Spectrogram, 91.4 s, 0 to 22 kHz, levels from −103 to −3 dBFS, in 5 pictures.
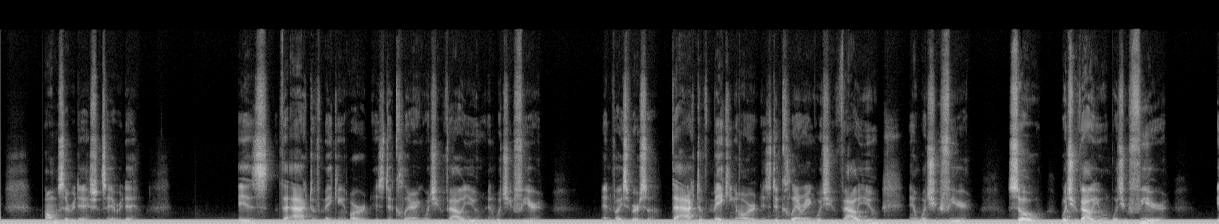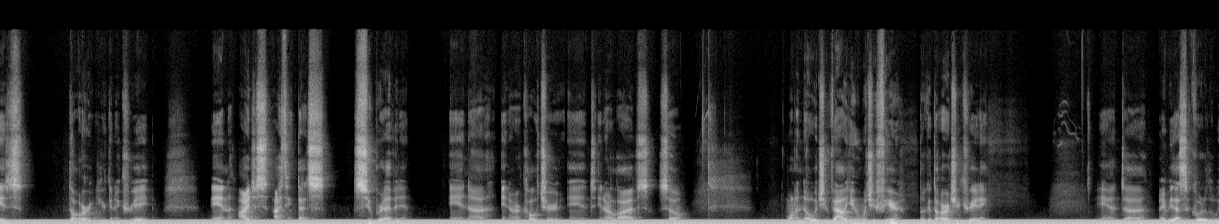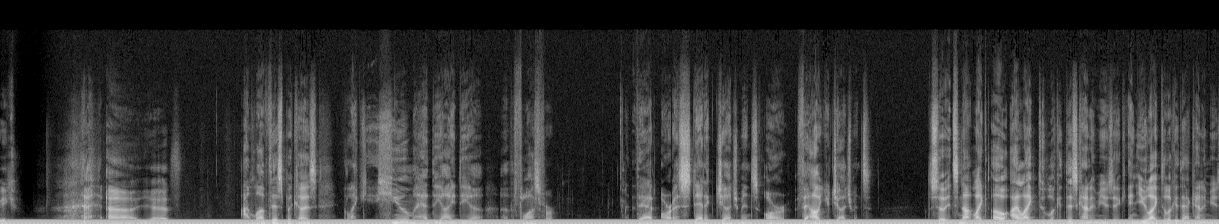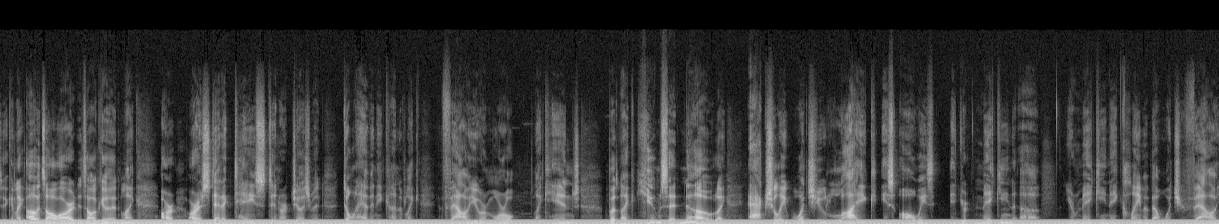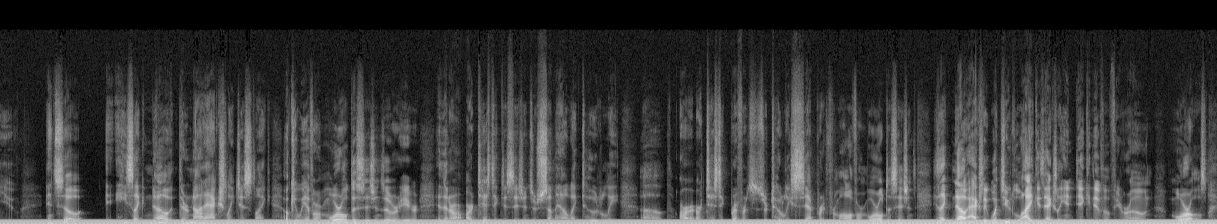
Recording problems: electrical hum; loud; throughout; 50 Hz, 6 dB below the speech

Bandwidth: 19 kHz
